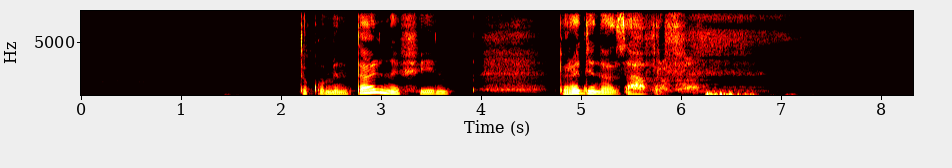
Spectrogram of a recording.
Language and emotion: Russian, sad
